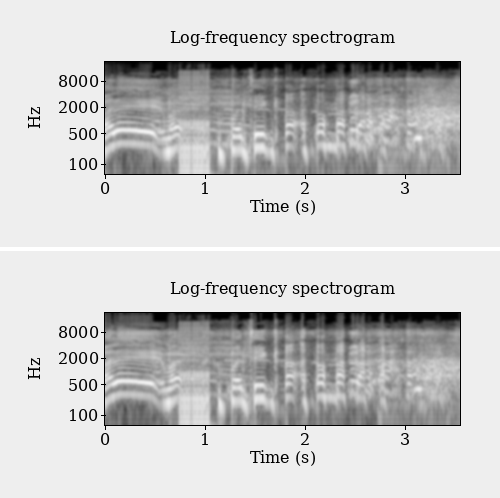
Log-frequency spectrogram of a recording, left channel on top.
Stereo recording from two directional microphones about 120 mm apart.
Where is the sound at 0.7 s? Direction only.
Centre (ahead or behind).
